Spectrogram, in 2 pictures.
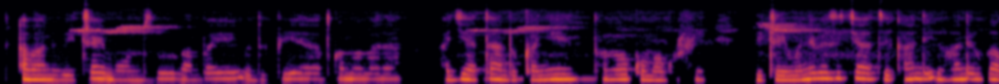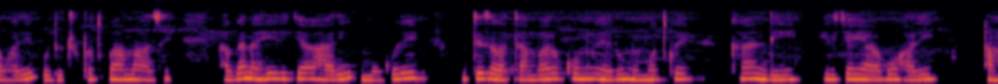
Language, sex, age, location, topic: Kinyarwanda, male, 50+, Huye, health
